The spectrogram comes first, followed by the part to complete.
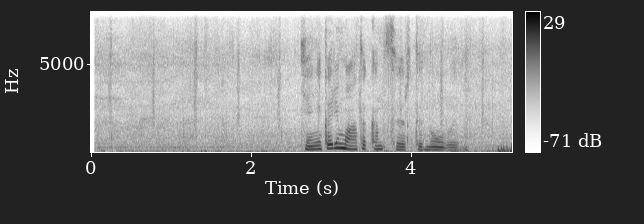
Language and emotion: Russian, neutral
